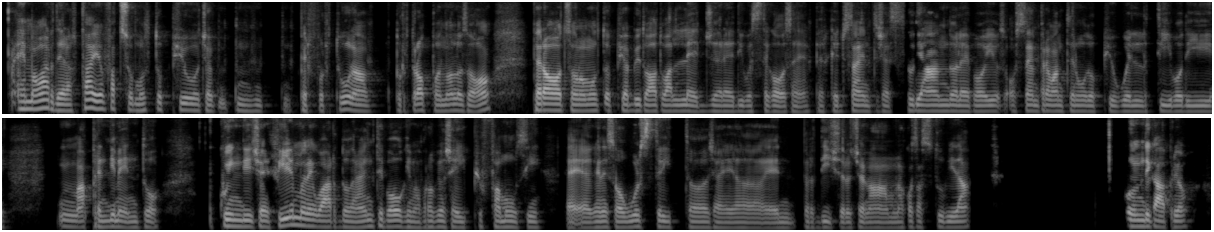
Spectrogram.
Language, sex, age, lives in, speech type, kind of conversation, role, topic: Italian, male, 20-24, Italy, conversation, unstructured, none, Qual è un sogno che vorresti realizzare un giorno?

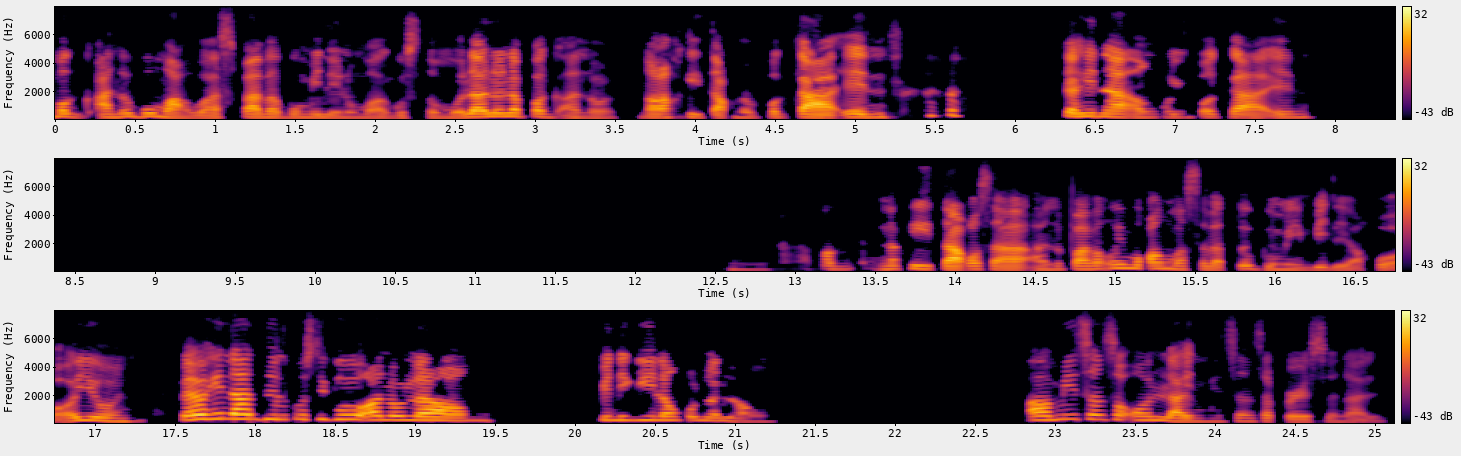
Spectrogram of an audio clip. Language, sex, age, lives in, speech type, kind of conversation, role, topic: Filipino, female, 25-29, Philippines, conversation, unstructured, none, Paano mo ginagamit ang pera para makamit ang mga pangarap mo?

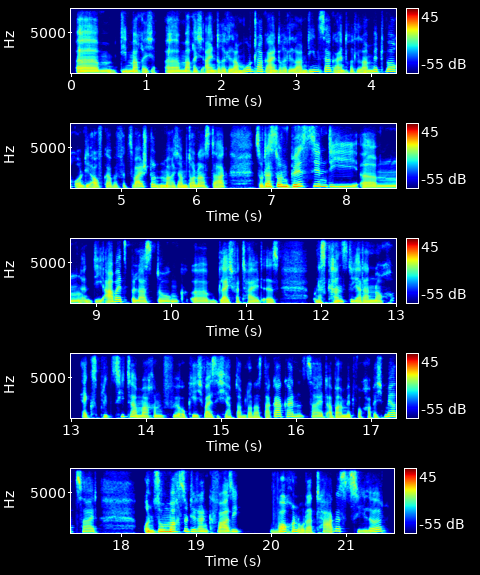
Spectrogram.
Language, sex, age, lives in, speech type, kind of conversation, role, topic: German, female, 40-44, Germany, conversation, advice, advisor, Wie kann ich besser entspannen, ohne ständig abgelenkt zu werden?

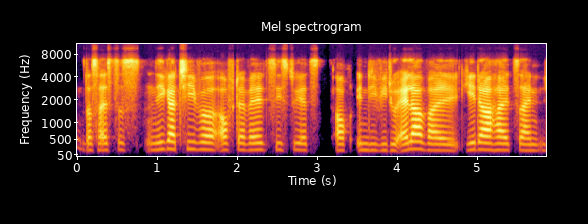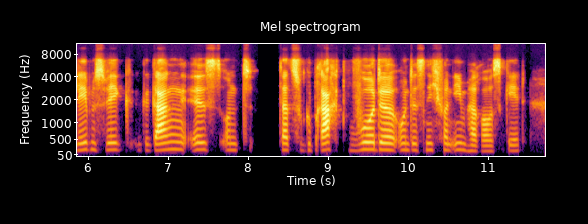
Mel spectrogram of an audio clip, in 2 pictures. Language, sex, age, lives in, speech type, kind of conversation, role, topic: German, female, 35-39, Germany, conversation, podcast, host, Wie würdest du dein Lieblingsbuch beschreiben, und warum ist es dein Lieblingsbuch?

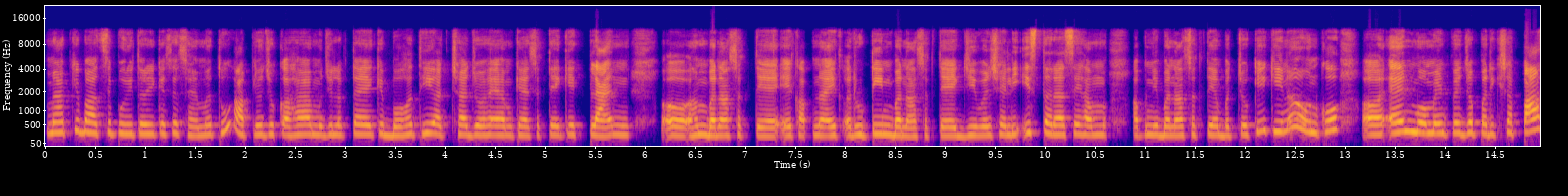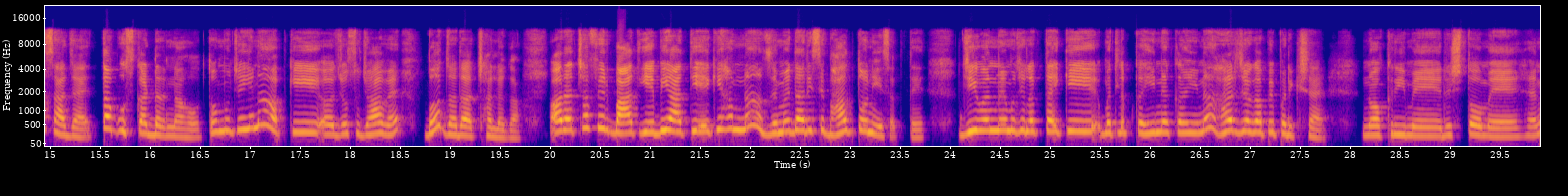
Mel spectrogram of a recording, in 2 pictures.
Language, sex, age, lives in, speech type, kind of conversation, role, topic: Hindi, female, 20-24, India, conversation, unstructured, none, क्या परीक्षा का दबाव छात्रों के लिए नुकसानदायक होता है?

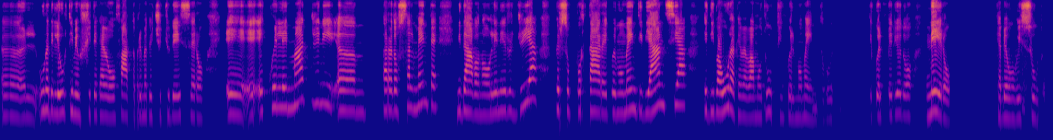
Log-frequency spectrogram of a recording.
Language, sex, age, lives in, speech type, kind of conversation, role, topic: Italian, female, 55-59, Italy, conversation, unstructured, none, Qual è una storia del passato che ti fa sorridere?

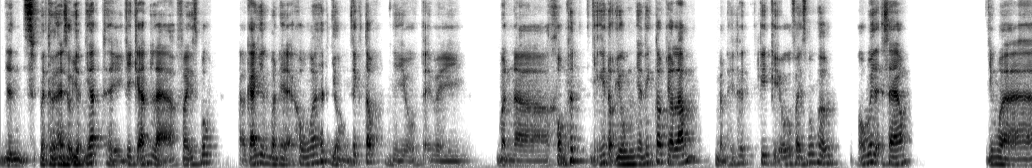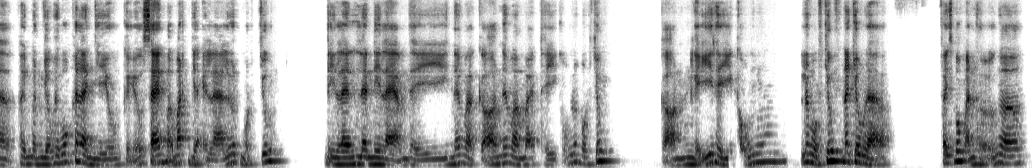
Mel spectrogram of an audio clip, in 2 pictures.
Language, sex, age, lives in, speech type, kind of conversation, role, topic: Vietnamese, male, 20-24, Vietnam, conversation, podcast, guest, Bạn sử dụng mạng xã hội như thế nào trong sinh hoạt hằng ngày?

